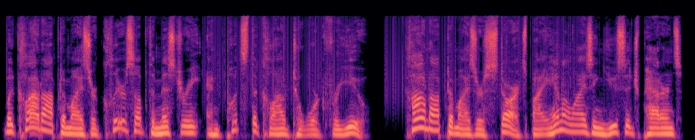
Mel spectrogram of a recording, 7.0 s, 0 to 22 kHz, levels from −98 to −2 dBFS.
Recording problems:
crackling; faint; from 2 to 3.5 s and from 4 to 6 s; 25 dB below the speech

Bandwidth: 14.5 kHz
